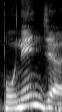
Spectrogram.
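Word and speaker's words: bonanza: 근데 이게 발음을 눌러보면 보낸자 이러거든요.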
